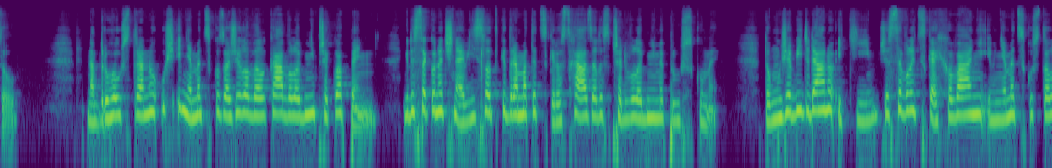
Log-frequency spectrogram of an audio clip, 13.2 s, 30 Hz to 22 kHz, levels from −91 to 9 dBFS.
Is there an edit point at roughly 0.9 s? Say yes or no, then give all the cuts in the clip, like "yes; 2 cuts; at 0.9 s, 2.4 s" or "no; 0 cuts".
yes; 1 cut; at 0.9 s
